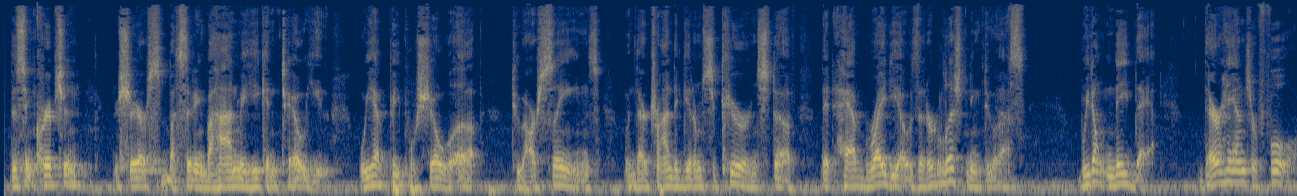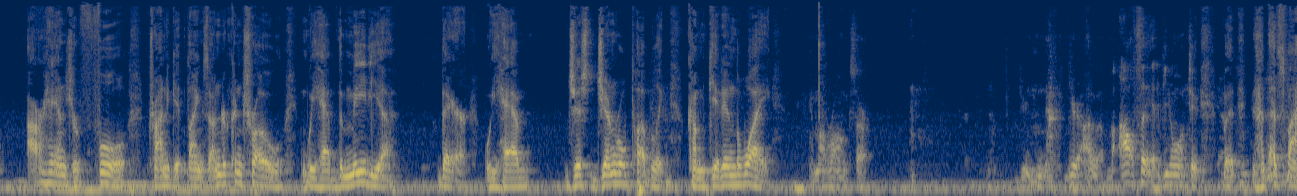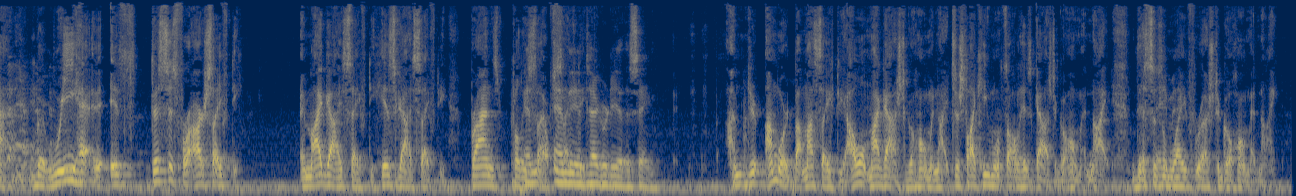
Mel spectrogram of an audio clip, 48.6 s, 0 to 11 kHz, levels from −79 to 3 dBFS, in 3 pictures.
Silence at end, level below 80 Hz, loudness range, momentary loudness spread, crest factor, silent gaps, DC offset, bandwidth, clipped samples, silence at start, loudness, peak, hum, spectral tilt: 0.05 s; -36 dBFS; 4 LU; 16 LU; 18 dB; none; under 0.1%; 11 kHz; under 0.1%; 0.05 s; -20 LUFS; -2 dBFS; none; -6 dB/octave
